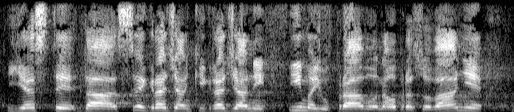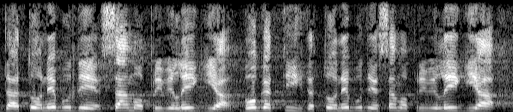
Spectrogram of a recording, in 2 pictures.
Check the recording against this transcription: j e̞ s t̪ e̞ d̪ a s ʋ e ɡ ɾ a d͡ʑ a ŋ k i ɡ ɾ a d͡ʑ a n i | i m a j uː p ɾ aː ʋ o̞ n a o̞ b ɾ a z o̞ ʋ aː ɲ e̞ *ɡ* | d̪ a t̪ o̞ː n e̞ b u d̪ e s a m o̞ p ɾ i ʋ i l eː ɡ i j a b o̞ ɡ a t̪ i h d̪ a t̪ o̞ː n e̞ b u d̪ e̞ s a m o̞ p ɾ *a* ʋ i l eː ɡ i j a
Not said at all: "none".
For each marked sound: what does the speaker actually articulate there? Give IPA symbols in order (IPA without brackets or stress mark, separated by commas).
none, i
